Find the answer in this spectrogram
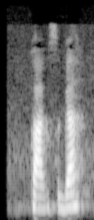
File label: "toagsga", moore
